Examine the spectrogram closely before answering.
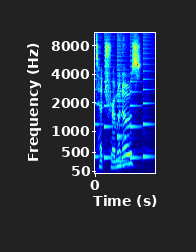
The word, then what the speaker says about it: Tetrimino: of the tetris pieces those are spelled with an i because Tetris they're called tetriminos but the actual the reason I'm saying it that way instead of Teto is because it's a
